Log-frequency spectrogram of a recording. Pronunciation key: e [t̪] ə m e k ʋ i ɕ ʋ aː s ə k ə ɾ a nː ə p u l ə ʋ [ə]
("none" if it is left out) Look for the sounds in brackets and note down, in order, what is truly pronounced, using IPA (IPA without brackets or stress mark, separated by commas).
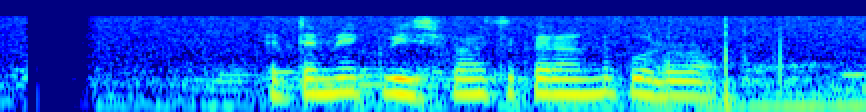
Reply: t̪, a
